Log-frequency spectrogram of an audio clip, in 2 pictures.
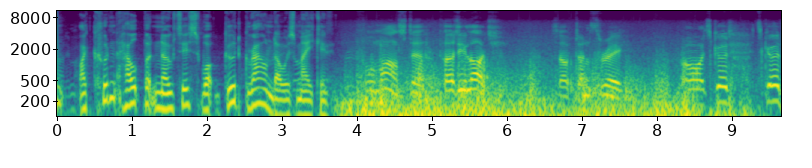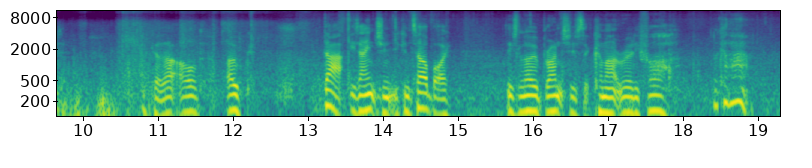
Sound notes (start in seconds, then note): none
